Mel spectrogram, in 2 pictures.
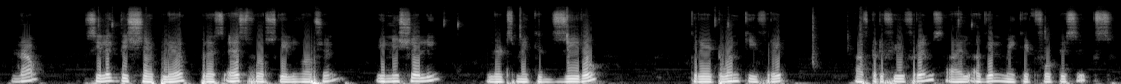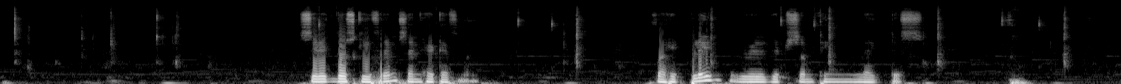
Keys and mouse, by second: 2.1 s, 4.4 click, 5.6 Return, 7.1 click, 8.0 space, 9.5 click, 12.8 Return, 14.2 click, 15.4 F9, 16.3 click, 16.8 space, 19.0 click, 19.3 space, 21.2 click, 21.7 space.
